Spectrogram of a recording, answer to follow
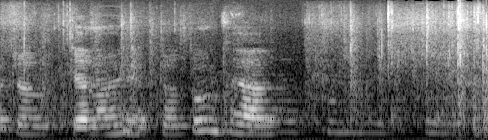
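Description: People's voices talking and exclaiming, words not made out.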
